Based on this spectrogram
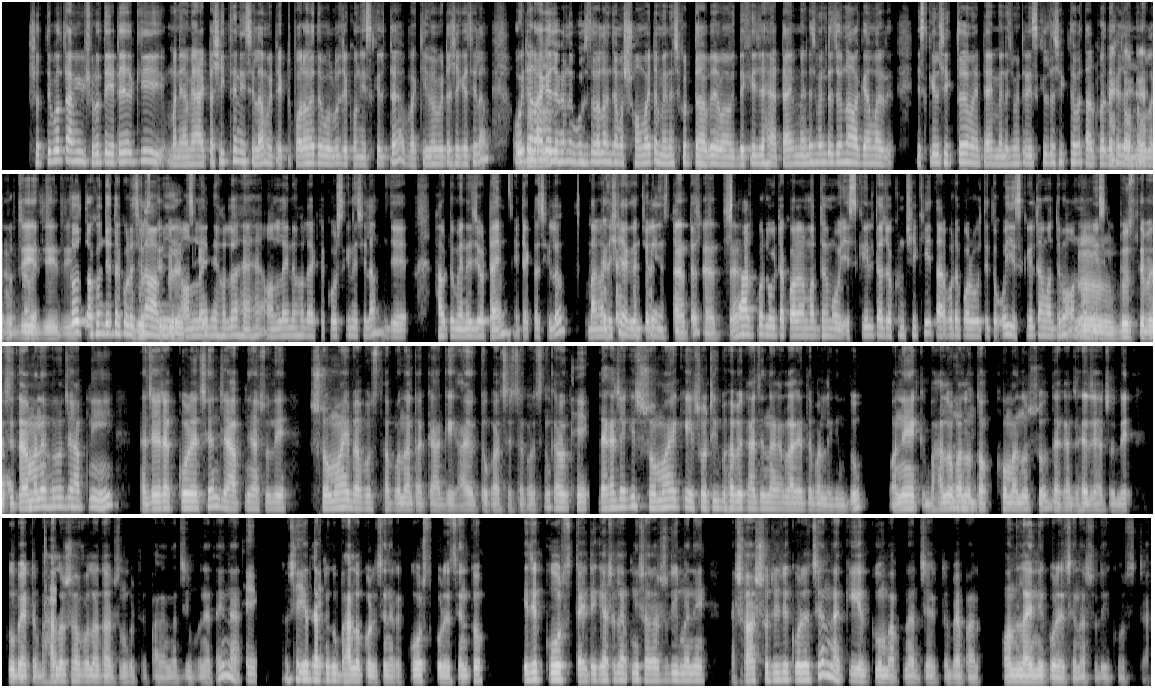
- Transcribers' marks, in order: in English: "time management"; "স্কিল" said as "ইস্কিল"; in English: "time management"; chuckle; in English: "How to manage your time?"; chuckle; lip smack; other background noise; in English: "instructor"; tapping
- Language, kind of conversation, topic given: Bengali, podcast, নতুন দক্ষতা শেখা কীভাবে কাজকে আরও আনন্দদায়ক করে তোলে?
